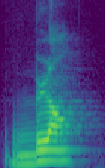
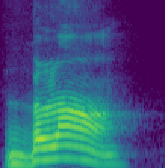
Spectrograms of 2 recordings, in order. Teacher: en France, on dit « blanc » avec une nasalisation assez légère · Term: voyelles nasales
